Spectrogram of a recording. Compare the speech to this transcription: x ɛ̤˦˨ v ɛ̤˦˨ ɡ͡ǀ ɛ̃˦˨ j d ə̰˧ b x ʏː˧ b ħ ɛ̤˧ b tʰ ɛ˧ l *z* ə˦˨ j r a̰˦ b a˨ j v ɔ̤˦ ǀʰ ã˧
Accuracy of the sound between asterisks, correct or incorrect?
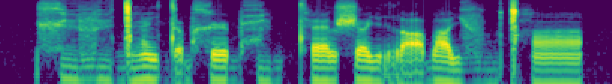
incorrect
